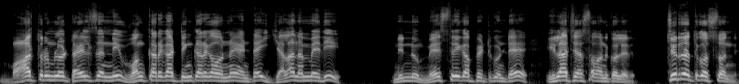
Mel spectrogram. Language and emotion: Telugu, angry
